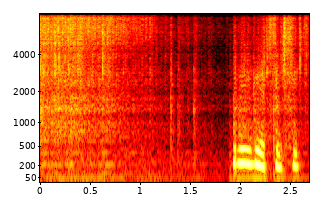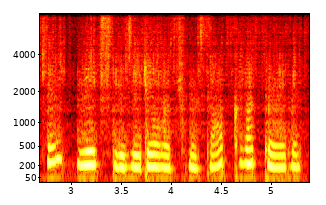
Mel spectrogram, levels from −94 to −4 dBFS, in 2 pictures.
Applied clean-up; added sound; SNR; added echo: neural mask model RNNoise.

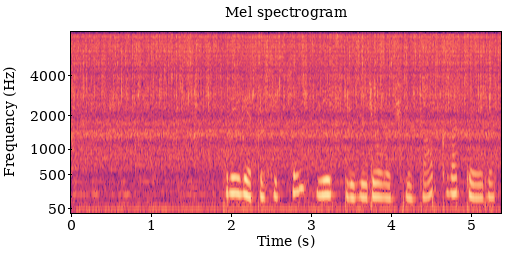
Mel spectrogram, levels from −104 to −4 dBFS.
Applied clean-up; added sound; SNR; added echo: none; Sink (filling or washing); 3 dB; none.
